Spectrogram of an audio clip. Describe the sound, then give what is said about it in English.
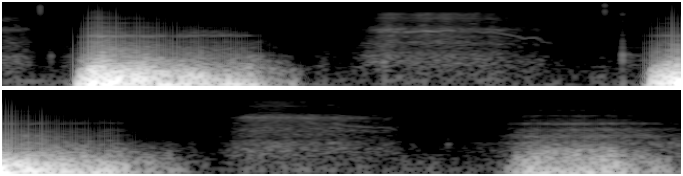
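Three deep breaths taken slowly during a guided relaxation exercise, each a long, heavy, breathy exhale lasting over a second, separated by quiet pauses with faint, soft inhales; the third breath is cut off at the end. “close your eyes and I just want you to take three deep breaths with me”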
